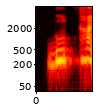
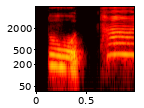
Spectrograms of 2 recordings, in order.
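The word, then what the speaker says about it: 놓다: 간단하게 예를 들면 노타 있죠? 그지? 그러면 발음을 할 때 어떻게 되냐면 요렇게 되는 거예요. 요렇게 해 볼게요. 점을 찍어 보면 히하고 디귿이 만나죠? 그지? 그럼 어떻게 되면 돼? 노타. 이렇게 되면 돼.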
